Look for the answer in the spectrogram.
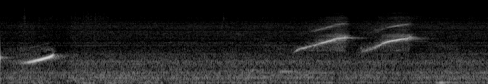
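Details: Indian ringneck parrot, a pet talking bird, gives three clear whistles, each sliding upward, the first alone and the last two close together.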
